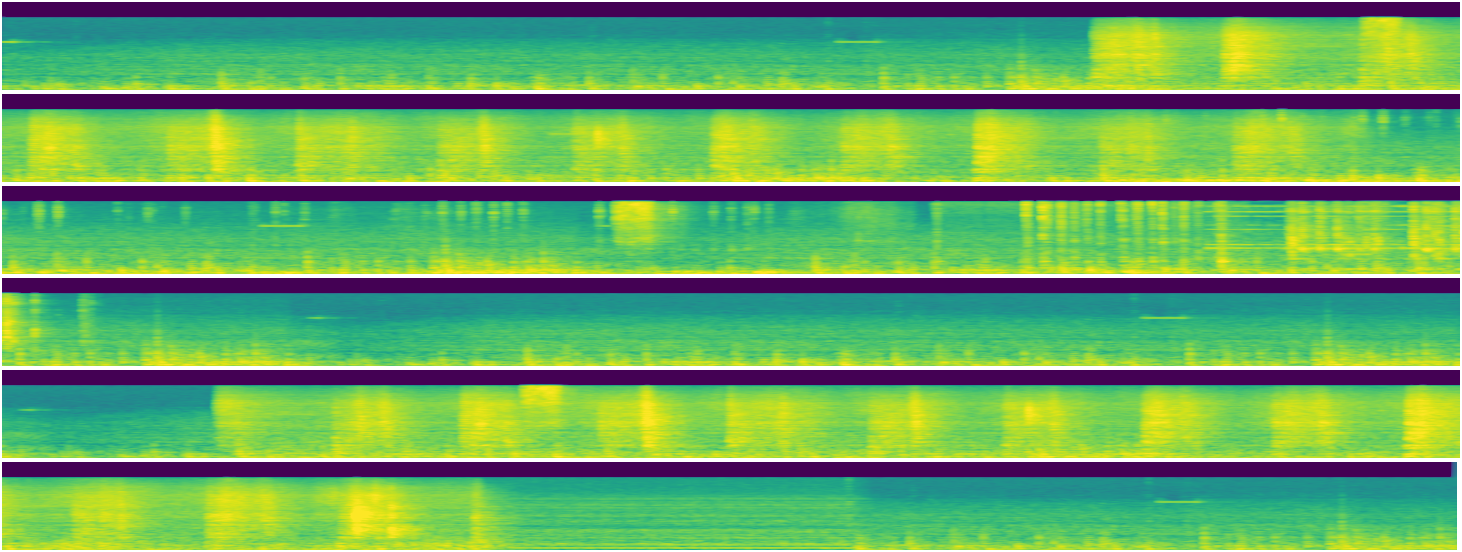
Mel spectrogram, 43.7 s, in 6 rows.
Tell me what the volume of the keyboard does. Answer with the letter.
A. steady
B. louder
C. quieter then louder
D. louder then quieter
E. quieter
B.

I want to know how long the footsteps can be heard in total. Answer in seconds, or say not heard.
17 s.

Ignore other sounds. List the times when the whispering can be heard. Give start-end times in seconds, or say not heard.
not heard.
